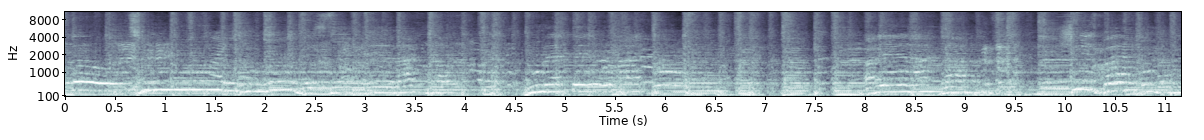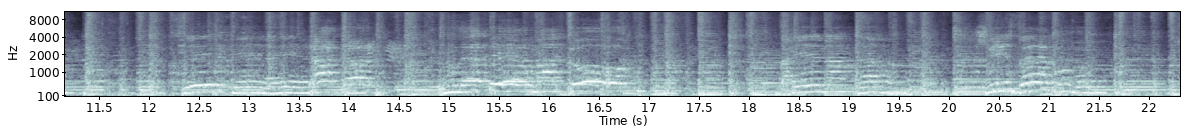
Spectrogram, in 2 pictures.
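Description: A live acoustic band playing: strummed acoustic guitars, bass and cajon keeping a steady beat.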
